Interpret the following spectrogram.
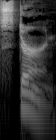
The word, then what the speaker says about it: Steorn: Ireland this uh called Stern that's spelled s e o r r n the O is silent at least in our language at they promised to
